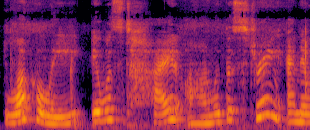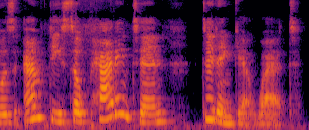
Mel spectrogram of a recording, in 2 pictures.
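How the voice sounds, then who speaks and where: A woman reading a children's picture book aloud as a teacher, with animated, dramatic emphasis. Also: a little high, measured pace, slight background noise, low-quality recording. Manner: animated, dramatic emphasis with hushed asides to listeners.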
